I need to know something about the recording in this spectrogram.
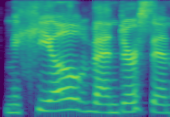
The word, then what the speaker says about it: Michiel van Deursen: a very important investor, Michiel van Deursen. I am trying so hard to pronounce that right. Michiel, thanks for being with us. Thank you. You pronounce it perfectly, like a Dutch person.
